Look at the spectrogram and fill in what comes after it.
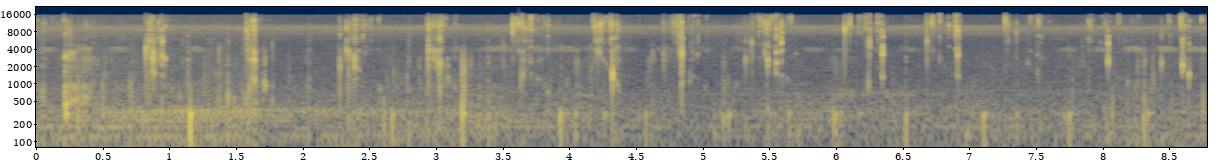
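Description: Close-miked mouth biting and chewing a soft Indian milk sweet: wet, sticky mouth clicks and smacks, irregular and several a second, over a faint steady hiss.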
